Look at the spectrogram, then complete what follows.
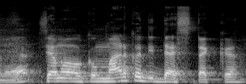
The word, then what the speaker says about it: Destec: Siamo con Marco di Desktech. Ho detto con l'accento esatto, corretto, giusto perché corretto.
